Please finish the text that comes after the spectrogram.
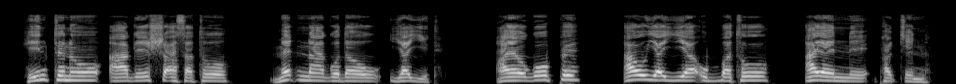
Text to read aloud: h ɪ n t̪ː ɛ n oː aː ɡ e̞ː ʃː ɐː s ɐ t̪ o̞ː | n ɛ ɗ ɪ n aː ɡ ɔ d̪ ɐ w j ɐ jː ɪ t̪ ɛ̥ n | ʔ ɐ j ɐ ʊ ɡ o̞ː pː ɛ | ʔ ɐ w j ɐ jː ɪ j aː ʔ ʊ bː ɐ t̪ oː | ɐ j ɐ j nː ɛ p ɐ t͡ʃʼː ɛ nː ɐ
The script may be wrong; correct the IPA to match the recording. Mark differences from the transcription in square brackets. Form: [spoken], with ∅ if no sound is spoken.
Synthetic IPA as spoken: h ɪ n t̪ː ɛ n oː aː ɡ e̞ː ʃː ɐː s ɐ t̪ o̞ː | [m] ɛ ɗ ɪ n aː ɡ ɔ d̪ ɐ w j ɐ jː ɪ t̪ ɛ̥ [∅] | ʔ ɐ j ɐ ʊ ɡ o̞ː pː ɛ | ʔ ɐ w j ɐ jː ɪ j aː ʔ ʊ bː ɐ t̪ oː | ɐ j ɐ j nː ɛ p ɐ t͡ʃʼː ɛ nː ɐ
